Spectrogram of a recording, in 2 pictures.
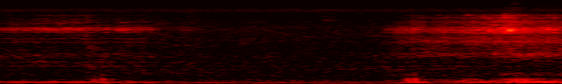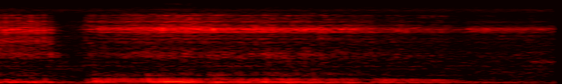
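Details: A sleeping Goldendoodle puppy snoring: soft, low, rumbling breaths with faint purring snorts over a quiet room hiss.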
